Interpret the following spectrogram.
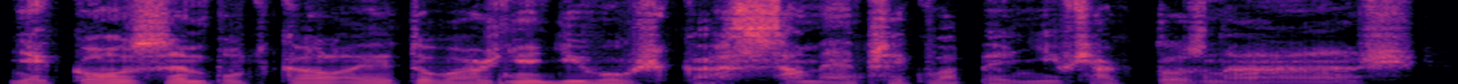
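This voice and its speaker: A man's voice: extremely low pitch, fairly even intonation, breathy edge, no echo. A man voicing a wry, teasing male detective in an audiobook, speaking with dry humour. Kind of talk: audiobook character voice.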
